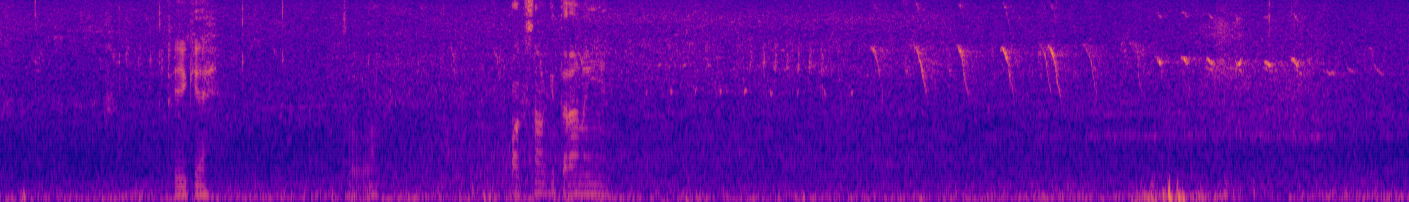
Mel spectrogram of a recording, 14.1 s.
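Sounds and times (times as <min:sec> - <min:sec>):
bird chatter: 0:00.0 - 0:14.0
birds whistling: 0:04.4 - 0:14.0.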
